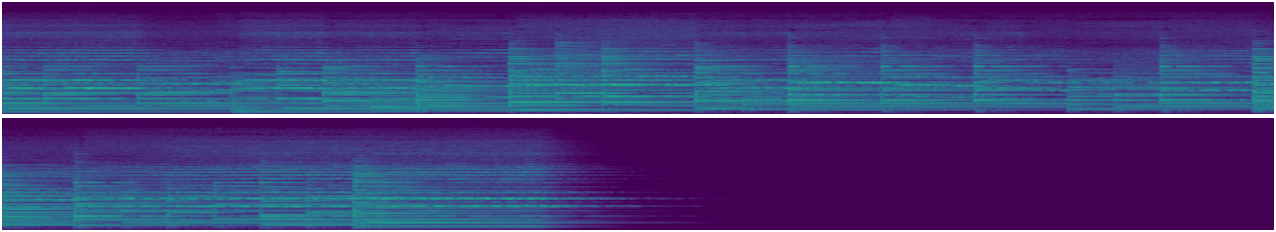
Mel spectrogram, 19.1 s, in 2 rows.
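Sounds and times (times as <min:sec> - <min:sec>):
piano accompaniment for a national anthem: 0:00.0 - 0:14.0.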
